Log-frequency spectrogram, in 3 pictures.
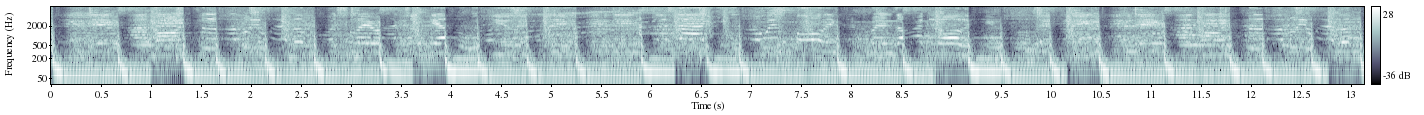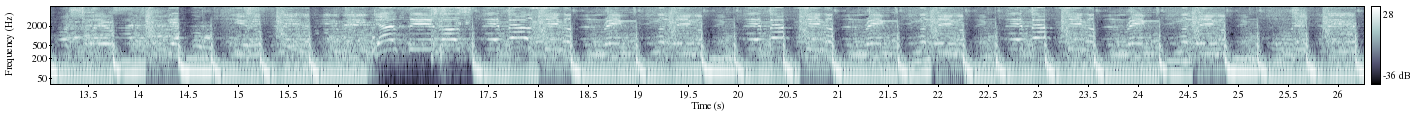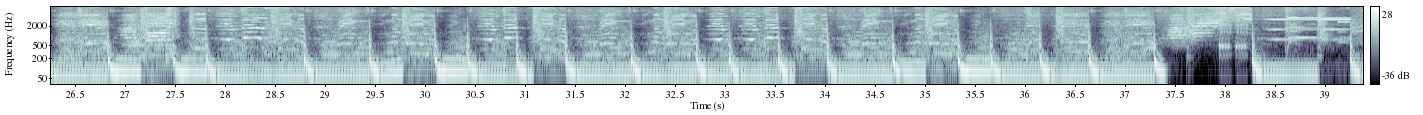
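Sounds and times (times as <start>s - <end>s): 
trap remix: 0.0s - 39.3s
sleigh bells ringing: 4.3s - 7.4s.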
